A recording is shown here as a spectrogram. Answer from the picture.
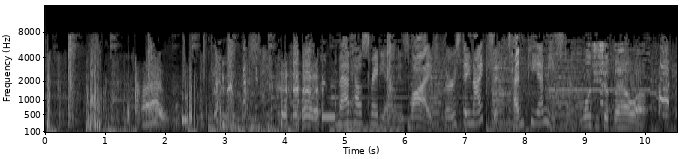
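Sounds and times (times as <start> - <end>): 
loud sputtering fart noises: 0.3 - 2.8
speech: 1.6 - 10.5
laughter: 2.7 - 4.8, 9.4 - 10.5.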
